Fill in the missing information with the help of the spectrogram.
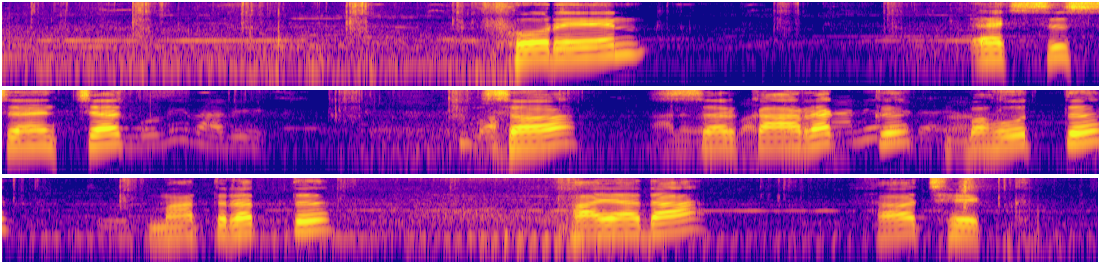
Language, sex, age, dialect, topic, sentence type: Magahi, male, 18-24, Northeastern/Surjapuri, banking, statement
